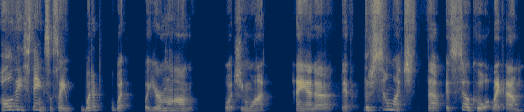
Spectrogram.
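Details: Adult woman living with aphasia; aphasia.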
